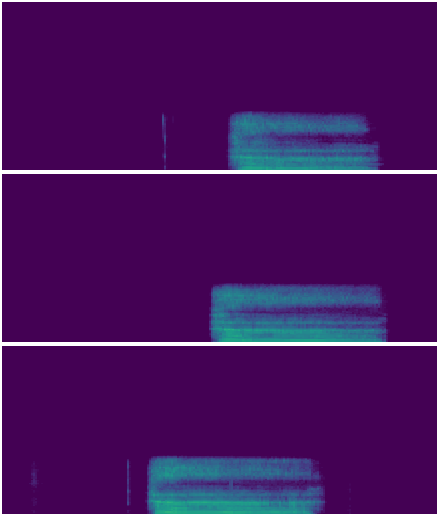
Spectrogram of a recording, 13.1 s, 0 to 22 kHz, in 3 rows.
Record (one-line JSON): {"exhalation_length": "13.1 s", "exhalation_amplitude": 10727, "exhalation_signal_mean_std_ratio": 0.41, "survey_phase": "beta (2021-08-13 to 2022-03-07)", "age": "45-64", "gender": "Female", "wearing_mask": "No", "symptom_cough_any": true, "symptom_new_continuous_cough": true, "symptom_runny_or_blocked_nose": true, "symptom_shortness_of_breath": true, "symptom_sore_throat": true, "symptom_diarrhoea": true, "symptom_fatigue": true, "symptom_fever_high_temperature": true, "symptom_headache": true, "symptom_onset": "3 days", "smoker_status": "Ex-smoker", "respiratory_condition_asthma": false, "respiratory_condition_other": false, "recruitment_source": "Test and Trace", "submission_delay": "1 day", "covid_test_result": "Positive", "covid_test_method": "RT-qPCR", "covid_ct_value": 21.9, "covid_ct_gene": "ORF1ab gene"}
